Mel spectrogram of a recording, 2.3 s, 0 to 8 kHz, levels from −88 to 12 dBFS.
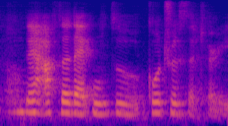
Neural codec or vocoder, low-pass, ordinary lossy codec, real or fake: codec, 16 kHz, about 1 kbps, DyCAST, with the encoder's durations; none; none; fake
